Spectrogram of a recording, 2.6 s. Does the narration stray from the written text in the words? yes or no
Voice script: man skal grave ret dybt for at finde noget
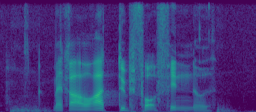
yes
